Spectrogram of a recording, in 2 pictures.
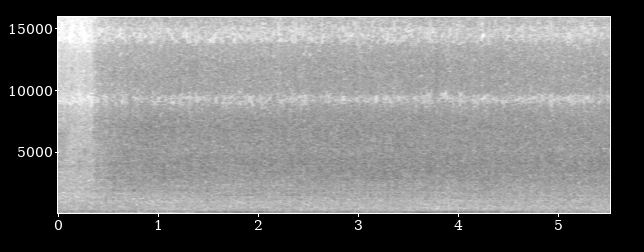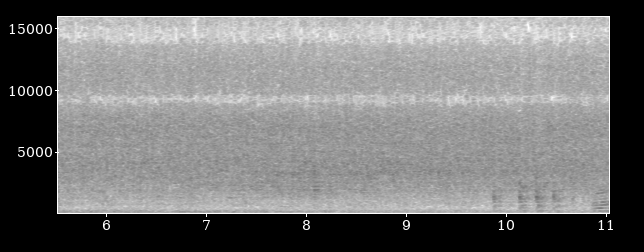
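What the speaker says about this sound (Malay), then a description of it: "I'm going to cook my minced beef" Minced beef sizzling steadily in a hot pan, a continuous bright frying hiss with occasional light stirring scrapes near the end, close and loud with no talking.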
